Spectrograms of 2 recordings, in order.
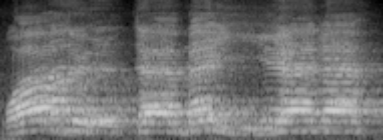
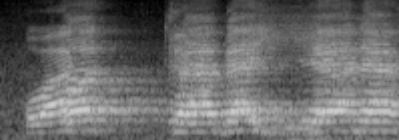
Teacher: Demek ki bizim Kur'an-ı Kerim okurken cezimli dalden sonra ta harfi geldi mi böyle okumamız gerekir. Yani kalkale yapmıyoruz. Dalden hiç eser kalmıyor. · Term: kalkalesiz idgamlı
